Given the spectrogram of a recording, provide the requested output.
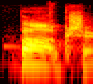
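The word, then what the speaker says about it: Berkshire: silent Norwich Beric souk e r is pronounced R barkshire Claren hartfordshire but before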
